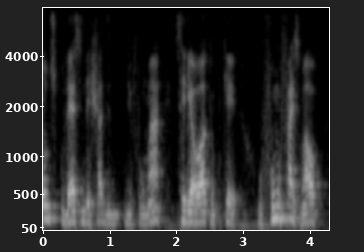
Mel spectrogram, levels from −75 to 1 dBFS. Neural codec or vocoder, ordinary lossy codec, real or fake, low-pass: none; AAC, 32 kbps; real; 7.2 kHz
